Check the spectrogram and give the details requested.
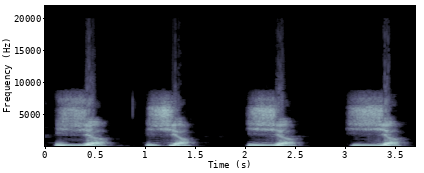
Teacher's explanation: ज में आपकी जो टंग का टिप है वो आपके अपर पैलेट के बिल्कुल पैरेलल होता है, बल्कि टीथ के बिल्कुल क्लोज होता है, क्लोज प्रॉक्सिमिटी में, लेकिन टच नहीं करता है, और उसके बीच में से वो आवाज निकलती है, ज, ज, ठीक है।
